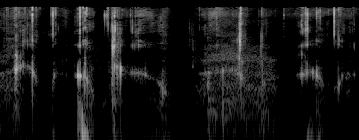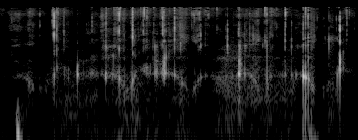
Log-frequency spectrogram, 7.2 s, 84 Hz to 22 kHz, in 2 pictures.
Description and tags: Ulsanbear eatingSlimeIceCream1
cream, slime, bite, food, eat, eating, chewy, icecream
